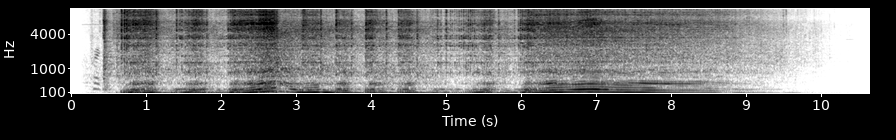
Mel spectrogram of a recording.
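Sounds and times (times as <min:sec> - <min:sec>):
car starting and driving off in the distance: 0:00.3 - 0:10.2.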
